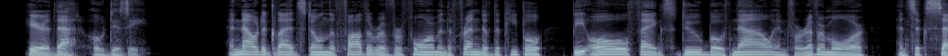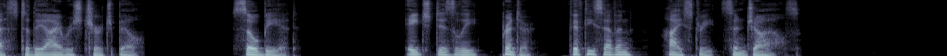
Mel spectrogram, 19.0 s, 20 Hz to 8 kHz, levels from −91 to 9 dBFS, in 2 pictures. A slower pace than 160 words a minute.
Yes: average, 140 wpm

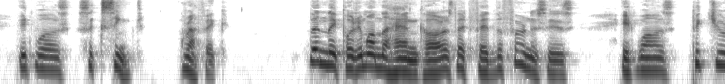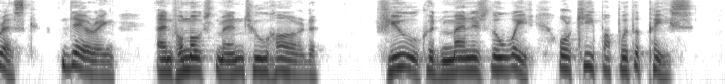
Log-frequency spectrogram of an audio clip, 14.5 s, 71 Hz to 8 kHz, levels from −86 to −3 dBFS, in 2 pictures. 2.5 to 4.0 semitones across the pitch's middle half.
Yes: average, 3.5 semitones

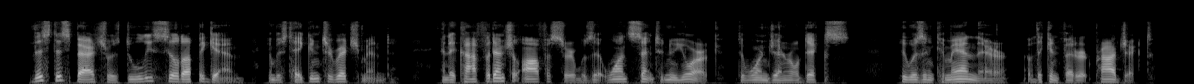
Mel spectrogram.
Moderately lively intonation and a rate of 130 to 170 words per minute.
No: average, 3.4 semitones; average, 180 wpm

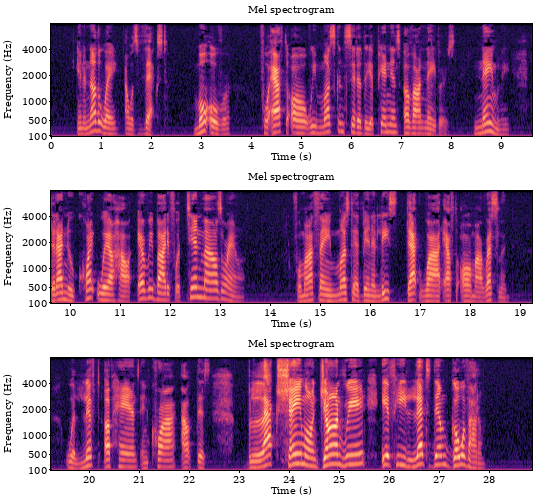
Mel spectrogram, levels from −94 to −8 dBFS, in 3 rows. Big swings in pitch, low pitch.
No: wide, 6.3 semitones; medium, 170 Hz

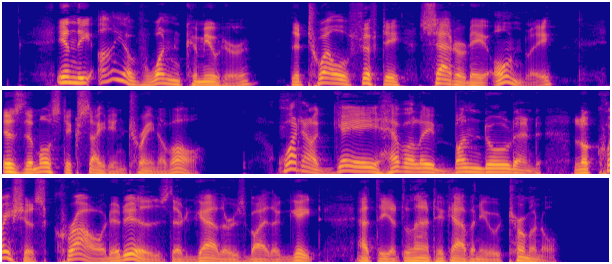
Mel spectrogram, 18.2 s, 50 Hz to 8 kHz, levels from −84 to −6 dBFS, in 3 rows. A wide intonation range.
Yes: wide, 8.9 semitones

